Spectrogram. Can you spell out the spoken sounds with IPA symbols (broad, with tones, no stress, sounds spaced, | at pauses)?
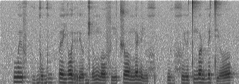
w ɨ˦˨ f kʷ i̤˩˧ ɡ u˩˧ ɡ ṳ˦˨ p ɘ˦˨ j o˦˨ rʲ o˩˧ ɡ i̤˩˧ ʊ̯ ŋ o˩˧ f i˩˧ t͡ʃ o˦˨ ŋ ɘ˦˨ ɳ i˩˧ xʷ | ɳ ṳ˩˧ xʷ j ɨ˩˧ tʲ ŋ o˦˨ ɳ ṳ˦˨ ɪ̯ tʲ o˩˧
